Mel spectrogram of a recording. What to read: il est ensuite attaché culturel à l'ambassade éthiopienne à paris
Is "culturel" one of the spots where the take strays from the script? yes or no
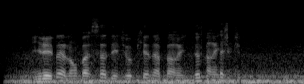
yes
